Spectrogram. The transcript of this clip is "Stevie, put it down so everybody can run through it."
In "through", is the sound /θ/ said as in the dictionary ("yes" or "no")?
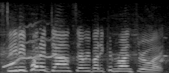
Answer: yes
